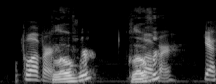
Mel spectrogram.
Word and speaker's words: Glover: Glover. Glover? Glover? Glover. Yeah, so it's like Okay. glove with an R.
